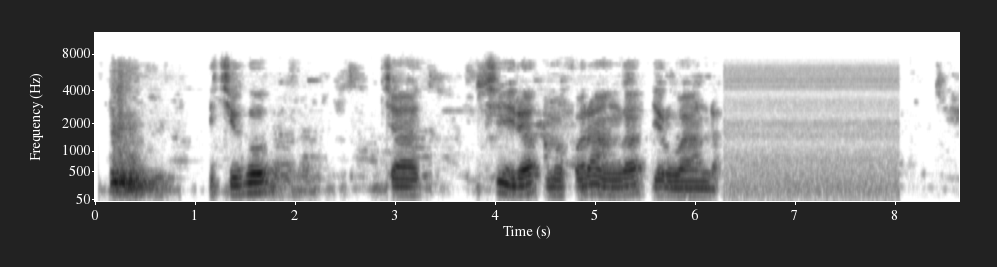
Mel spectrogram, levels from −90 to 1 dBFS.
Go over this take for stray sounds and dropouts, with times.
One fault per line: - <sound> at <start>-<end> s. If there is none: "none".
none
